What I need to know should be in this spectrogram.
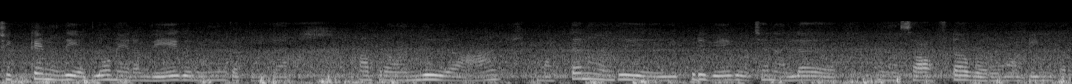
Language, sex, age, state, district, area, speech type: Tamil, female, 45-60, Tamil Nadu, Mayiladuthurai, rural, spontaneous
